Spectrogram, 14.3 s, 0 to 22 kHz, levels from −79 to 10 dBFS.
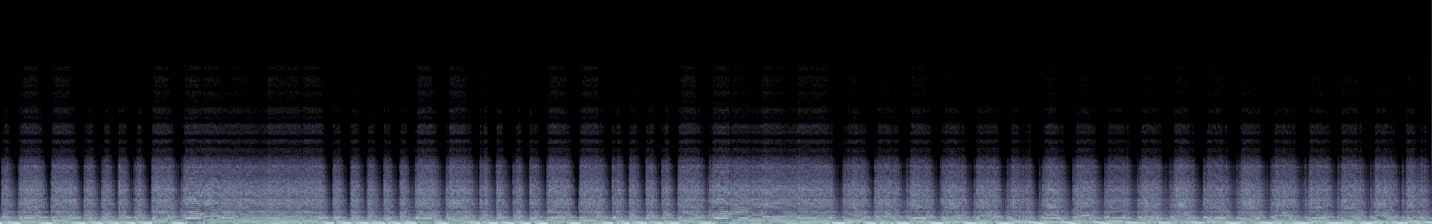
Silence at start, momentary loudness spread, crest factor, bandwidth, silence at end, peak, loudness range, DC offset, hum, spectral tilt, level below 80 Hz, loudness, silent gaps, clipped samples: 0 s; 3 LU; 10 dB; 6.8 kHz; 0 s; -2 dBFS; 1 LU; under 0.1%; none; -7.5 dB/octave; -36 dBFS; -13 LUFS; none; under 0.1%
